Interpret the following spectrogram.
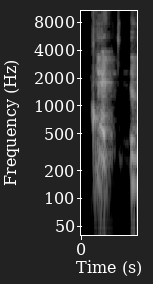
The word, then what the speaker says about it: Effectv: So actually, the way we pronounce our company's name is Effective.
